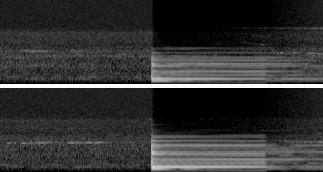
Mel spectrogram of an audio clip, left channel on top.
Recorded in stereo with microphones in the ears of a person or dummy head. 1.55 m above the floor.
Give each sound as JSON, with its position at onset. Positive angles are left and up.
{"t": 1.5, "sound": "a piano", "side_deg": -65, "distance_m": 0.5}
